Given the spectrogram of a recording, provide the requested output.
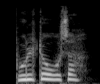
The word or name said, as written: bulldozer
